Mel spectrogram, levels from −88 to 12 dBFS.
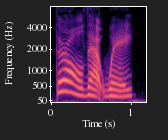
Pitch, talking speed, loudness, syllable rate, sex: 235 Hz, 200 wpm, -17 LUFS, 5.6 syllables/s, female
